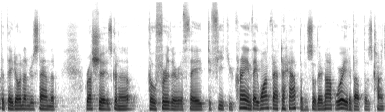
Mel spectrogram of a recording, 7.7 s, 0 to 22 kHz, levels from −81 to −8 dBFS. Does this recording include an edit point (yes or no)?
yes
